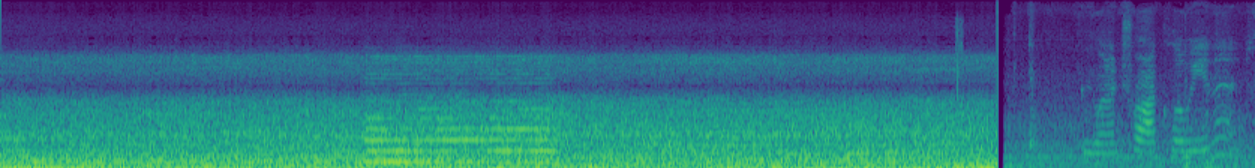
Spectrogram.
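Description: Steady road and engine noise heard from inside a vehicle in slow highway traffic, with a vehicle horn sounding one steady note for about a second and a half, about three seconds in. Near the end the noise cuts off suddenly into a much quieter recording.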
